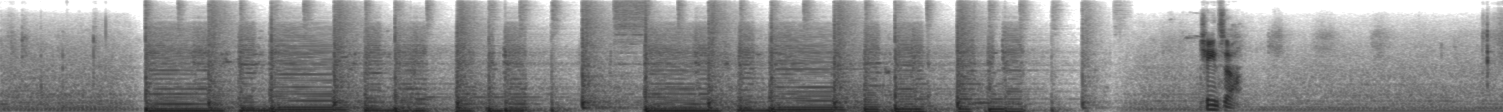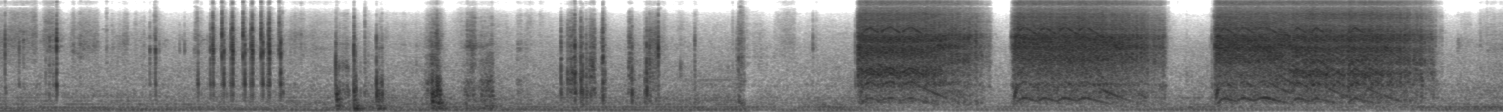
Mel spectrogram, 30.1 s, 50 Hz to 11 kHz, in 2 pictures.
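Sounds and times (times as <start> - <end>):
clicks and rattles: 16.5 - 18.0
electric chainsaw whining: 23.6 - 29.5.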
